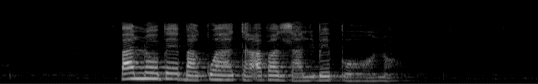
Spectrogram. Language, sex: South Ndebele, female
